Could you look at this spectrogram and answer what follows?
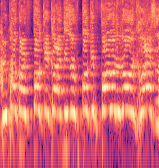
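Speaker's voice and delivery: high, loud frantic yelling; a boy flipping out at the bully in class; spazzing out. Retold or imitated. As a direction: lose it completely over the glasses. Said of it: "I started spazzing out".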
